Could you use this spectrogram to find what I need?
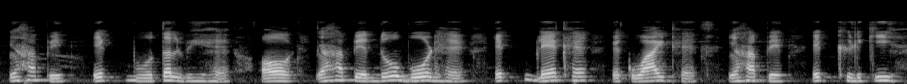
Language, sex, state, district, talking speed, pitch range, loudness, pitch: Hindi, male, Jharkhand, Palamu, 150 wpm, 150-180 Hz, -18 LUFS, 165 Hz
